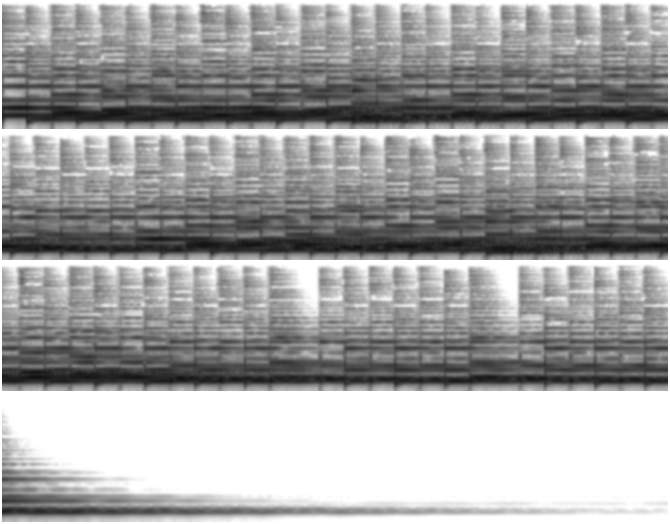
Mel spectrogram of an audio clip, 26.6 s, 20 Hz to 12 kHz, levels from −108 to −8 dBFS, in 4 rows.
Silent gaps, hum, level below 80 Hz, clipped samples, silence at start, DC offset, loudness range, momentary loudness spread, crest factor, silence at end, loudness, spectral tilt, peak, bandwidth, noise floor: none; none; -80 dBFS; under 0.1%; 0 s; under 0.1%; 6 LU; 5 LU; 14 dB; 4.8 s; -18 LUFS; -4.5 dB/octave; -4 dBFS; 11 kHz; under -90 dBFS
